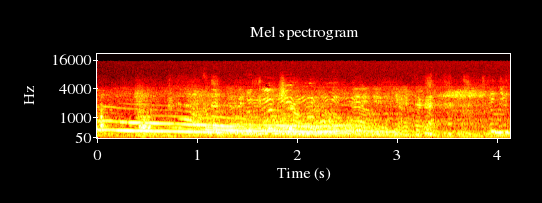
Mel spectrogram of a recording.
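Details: Basset Hound singing in a restaurant in Oregon: a long, drawn-out howl with clear harmonics that slides slowly downward over about two seconds, then trails off, with people talking throughout.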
